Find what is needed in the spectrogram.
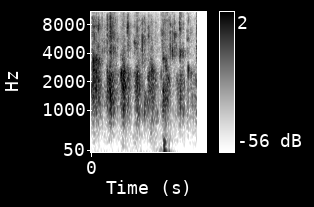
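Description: Small audience applauding: quick, overlapping individual hand claps, with a low thump about one and a half seconds in.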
